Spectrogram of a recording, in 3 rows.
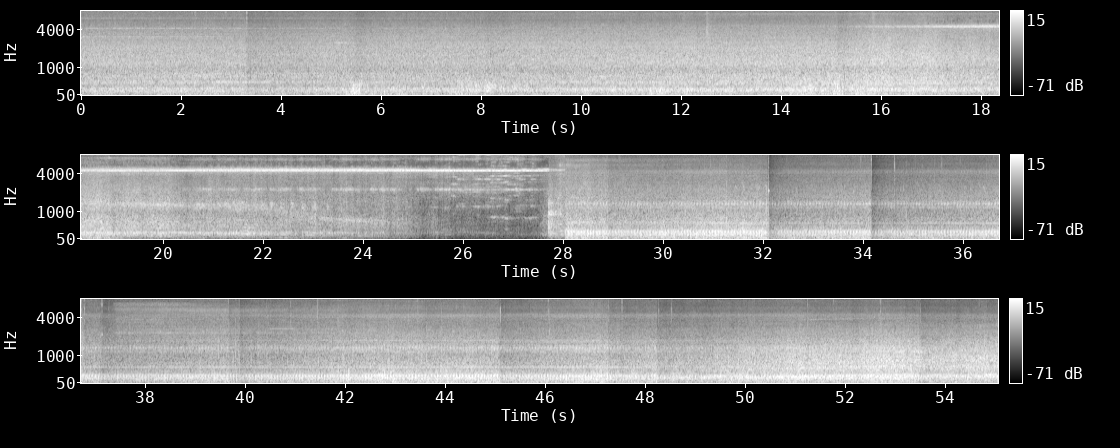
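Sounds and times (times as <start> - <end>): train wheels and brakes squealing: 0.0 - 28.6, 37.2 - 44.7
electric locomotive hum: 0.0 - 55.0
train rolling noise: 0.0 - 55.0.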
